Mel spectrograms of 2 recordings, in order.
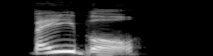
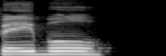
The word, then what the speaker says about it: Babel: I say Babel, which I think is a UK way of pronouncing it. – I think most Americans say Babel. I've heard it pronounced Babel, oh, really? – Babel. The funny thing is I actually went to see how is it supposed to be pronounced. And I think the actual proper Hebrew pronunciation is Babel.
